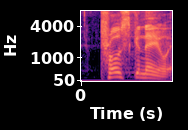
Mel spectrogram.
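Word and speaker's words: proskuneo (προσκυνέω): It's called, uh, it's uh, is the Greek term, is how you say it proskuneo. And it literally means, so like when we say like, oh, worship, in Greek you would say proskuneo.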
